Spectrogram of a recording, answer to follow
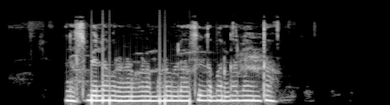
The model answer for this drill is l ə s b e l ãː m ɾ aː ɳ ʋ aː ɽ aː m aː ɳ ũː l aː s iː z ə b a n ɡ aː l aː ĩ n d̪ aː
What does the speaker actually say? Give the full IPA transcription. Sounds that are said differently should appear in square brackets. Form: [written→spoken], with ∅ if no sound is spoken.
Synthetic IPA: l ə s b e l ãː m ɾ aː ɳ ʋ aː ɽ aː m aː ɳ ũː l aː s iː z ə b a n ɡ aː l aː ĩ n [d̪→t̪] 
